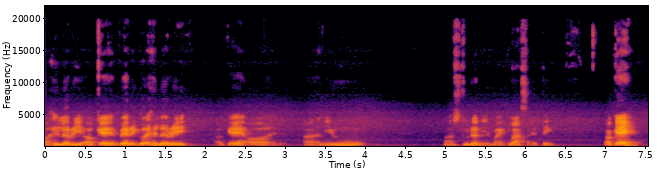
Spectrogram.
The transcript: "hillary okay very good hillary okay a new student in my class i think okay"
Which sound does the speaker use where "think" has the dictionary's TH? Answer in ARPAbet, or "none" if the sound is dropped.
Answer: T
